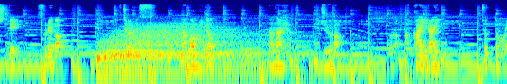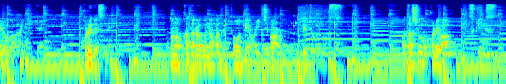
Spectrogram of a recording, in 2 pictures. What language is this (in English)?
Japanese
